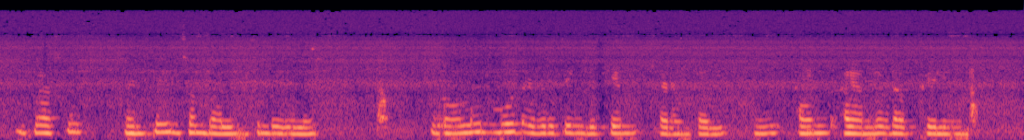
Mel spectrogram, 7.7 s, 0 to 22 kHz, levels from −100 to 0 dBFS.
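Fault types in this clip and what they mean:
overdone noise removal: The noise reduction was pushed too hard, so bands near the noise estimate get pulled down or out along with quiet parts of the speech. Across the whole clip the background sits near silent with little twinkling specks.
other side's voice leaking through: From start to finish there's a second voice under the talker, sitting roughly 20 dB down. It's likely loudspeaker echo from the far end that the echo canceller didn't fully clear from the microphone, so it rides along faintly the whole way.
speech suppressed in double talk: Around 7.3 to 7.4 s the talker's voice briefly dips, by something like 15 dB at its deepest, for about a tenth of a second. That's likely the echo canceller getting confused with both sides talking and turning everything down.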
